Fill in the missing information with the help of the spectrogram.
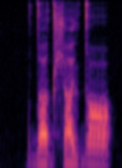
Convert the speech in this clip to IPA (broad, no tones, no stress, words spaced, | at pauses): dad ʃalʲdɑ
